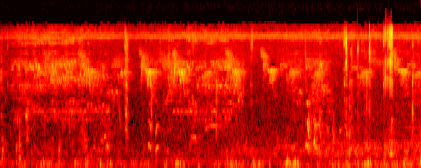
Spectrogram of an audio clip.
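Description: Small birds chirping repeatedly in short calls, some falling in pitch, over low knocks and bumps close by.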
